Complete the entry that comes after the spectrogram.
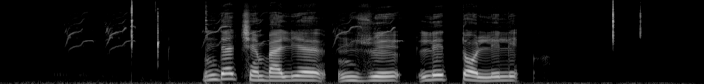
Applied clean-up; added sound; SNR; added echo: neural mask model Resemble Enhance denoiser.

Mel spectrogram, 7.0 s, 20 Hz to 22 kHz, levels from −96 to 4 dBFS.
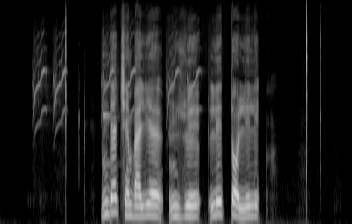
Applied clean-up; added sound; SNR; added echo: neural mask model RNNoise.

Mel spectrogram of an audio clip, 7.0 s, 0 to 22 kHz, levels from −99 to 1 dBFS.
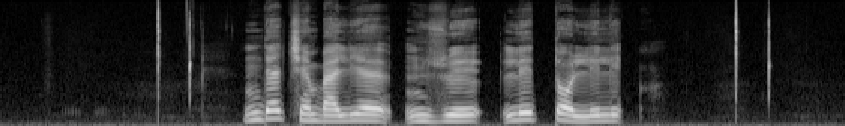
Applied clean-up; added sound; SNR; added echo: none; none; none; none.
